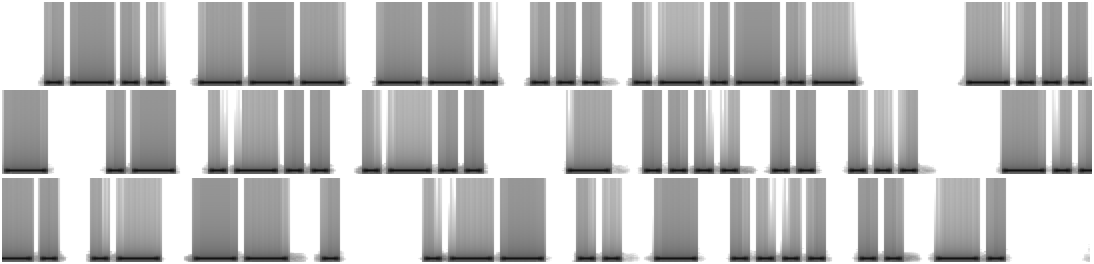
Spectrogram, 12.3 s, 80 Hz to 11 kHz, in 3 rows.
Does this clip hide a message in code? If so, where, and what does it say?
Yes: Morse code from 0.2 to 11.9 s, heard as a keyed tone, about 25 wpm, 600 Hz. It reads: LOGS. <BT> ALL THIS CAME WITHIN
